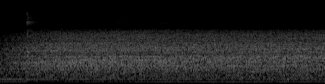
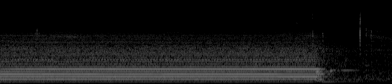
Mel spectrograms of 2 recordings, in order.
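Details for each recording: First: Samsung microwave after a magnetron replacement, heating a cup of water for 30 seconds: a smooth, even fan whoosh with no buzzing, and the water warms. Repair successful and running normally. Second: Samsung combination microwave and oven on a 30-second microwave run: loud steady mains-pitched buzz with stacked tones, then it stops; it powers up and the turntable works but nothing heats; failed magnetron.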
